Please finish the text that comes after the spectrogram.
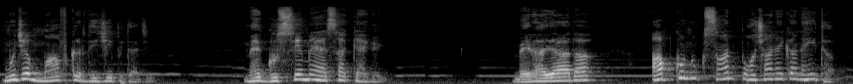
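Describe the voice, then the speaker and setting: A woman narrator acts out a young daughter-in-law in a family tale, resentful and evasive. Her delivery is measured and dramatic, with wide swings of pitch and soft music underneath. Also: very animated. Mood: apologetic.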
